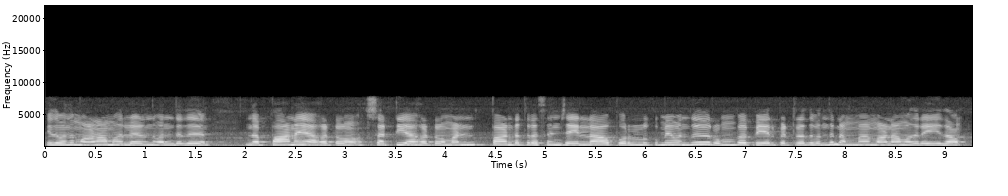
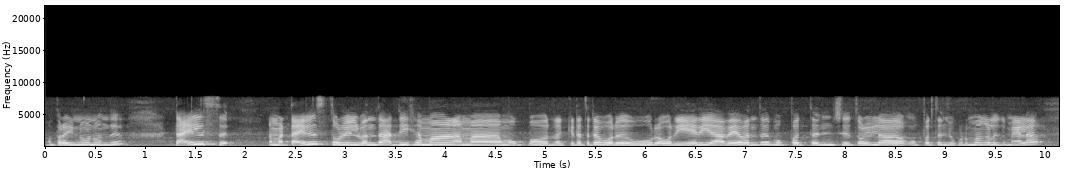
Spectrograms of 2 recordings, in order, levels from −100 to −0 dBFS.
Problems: none marked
